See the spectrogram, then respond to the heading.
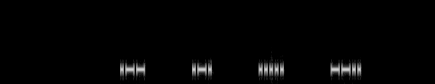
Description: Morse code, heard as a keyed tone, about 44 wpm, spaced as for 15 wpm, 700 Hz. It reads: WR5Z
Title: USA Call Signs - 4 Characters - 6x Character Spacing - 45wpm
